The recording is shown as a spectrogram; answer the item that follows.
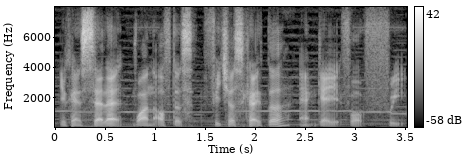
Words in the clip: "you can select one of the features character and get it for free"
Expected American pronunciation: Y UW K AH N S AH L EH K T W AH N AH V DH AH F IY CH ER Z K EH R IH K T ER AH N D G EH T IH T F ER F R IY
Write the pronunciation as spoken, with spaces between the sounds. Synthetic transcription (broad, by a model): Y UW K AH N S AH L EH T W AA N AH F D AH F IY CH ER S K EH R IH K T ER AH N G EH T IH T F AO F R IY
